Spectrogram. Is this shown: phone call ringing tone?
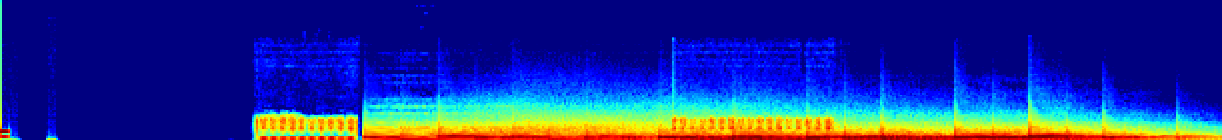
yes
